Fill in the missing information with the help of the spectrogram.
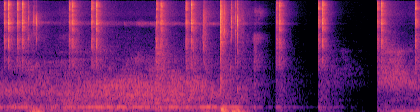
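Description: Computer keyboard keystrokes and clicks, scattered and separate, about a dozen in all with short pauses between them, over a faint low steady hum.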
